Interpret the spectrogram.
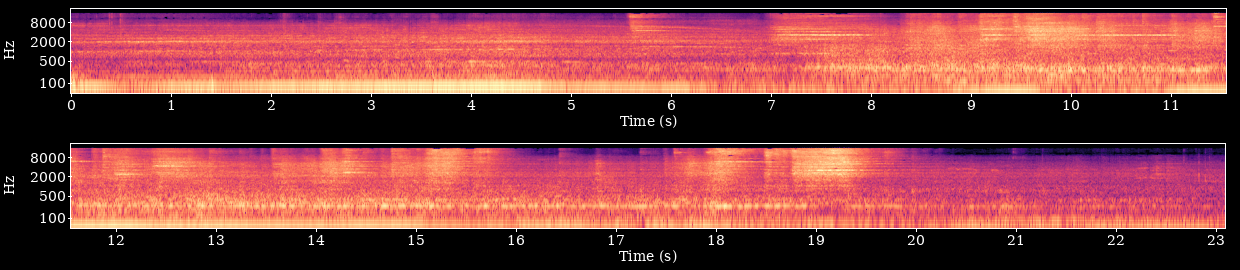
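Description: A diesel shunting locomotive's engine runs with a deep steady hum for the first several seconds. Then a double-deck regional train rolls past, its wheels rumbling and rattling on the rails, with high wheel squeals starting about seven seconds in and again near the end.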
